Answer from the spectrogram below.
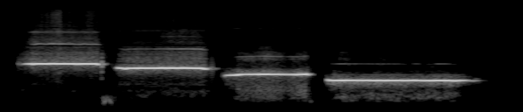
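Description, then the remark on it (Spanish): A person whistles an imitation of a common potoo's night call, the bird locally called bien parado: four long, mournful notes, each held about a second and stepping lower in pitch, loud with no other sounds. “Ese es el que llaman bien parado, que hay mitos que lamentablemente existen sobre él y muchas personas creen que es una bruja”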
